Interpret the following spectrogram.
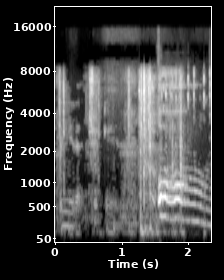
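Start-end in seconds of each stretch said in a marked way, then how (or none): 1.6-2.3 sudden loud startled oh; startled yelp. Real, not acted. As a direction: jump at the scare. Startled by a creeper.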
